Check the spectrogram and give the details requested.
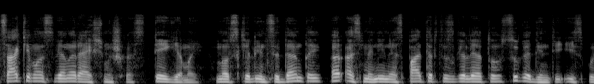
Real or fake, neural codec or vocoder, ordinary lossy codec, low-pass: real; none; AAC, 64 kbps; 10.8 kHz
